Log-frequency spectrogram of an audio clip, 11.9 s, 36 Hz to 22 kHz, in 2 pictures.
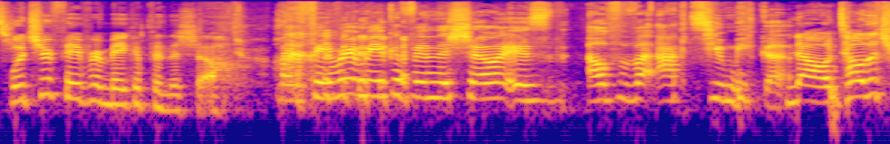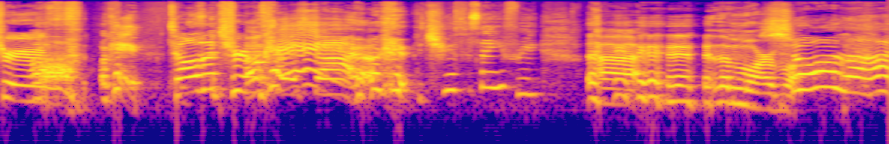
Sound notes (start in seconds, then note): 6.4 grunts; 9.9 laughing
